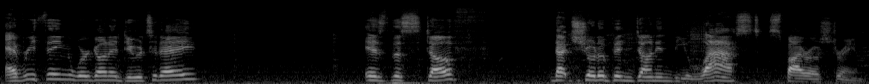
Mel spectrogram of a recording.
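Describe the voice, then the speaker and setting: Higher-voiced man hosting a stream, halting delivery. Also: a bit bright. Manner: halting, stumbling and repeating words. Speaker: game streamer, host. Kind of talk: casual livestream chat. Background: faint game music.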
